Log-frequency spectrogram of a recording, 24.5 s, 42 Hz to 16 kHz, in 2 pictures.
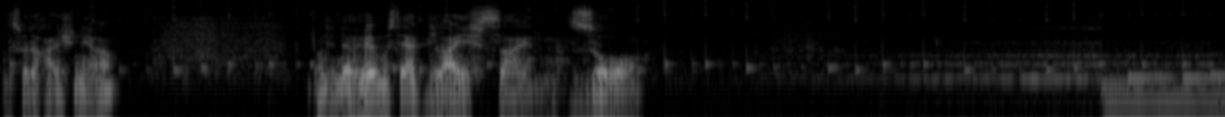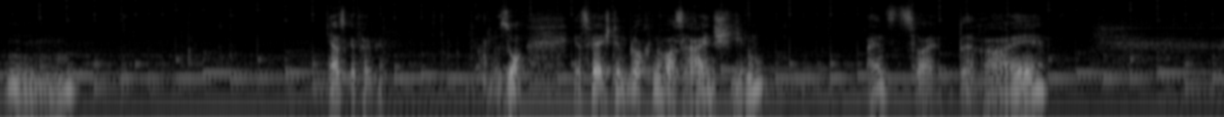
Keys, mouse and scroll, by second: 1.4-2.1 right drag, 3.3-5.2 drag, 5.9-13.3 right drag, 14.3 click, 14.7-15.7 right drag, 16.5 click, 16.8 click, 17.5 right click, 18.6 click, 20.0-22.7 drag, 23.9-24.4 right drag.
